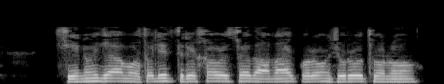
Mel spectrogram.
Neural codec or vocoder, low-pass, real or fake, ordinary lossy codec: codec, 16 kHz, 2 kbps, FunCodec, trained on Chinese and English, 25 frames a second; 7.2 kHz; fake; MP3, 24 kbps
